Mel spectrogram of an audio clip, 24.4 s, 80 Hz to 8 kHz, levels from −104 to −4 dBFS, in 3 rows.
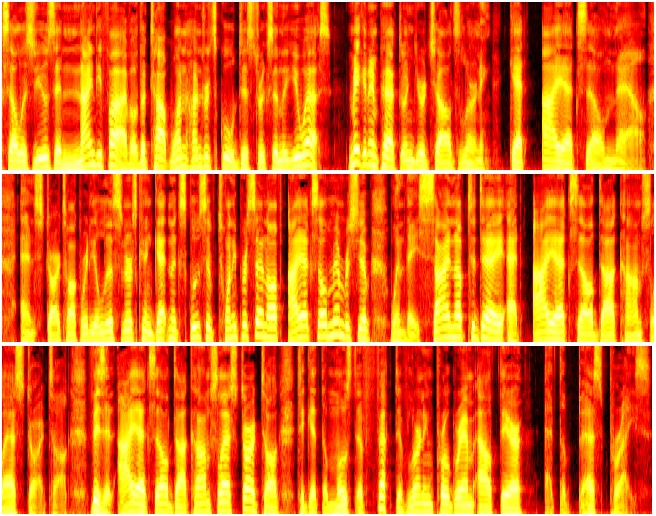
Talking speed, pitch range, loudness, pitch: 145 wpm, 110-155 Hz, -16 LUFS, 130 Hz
